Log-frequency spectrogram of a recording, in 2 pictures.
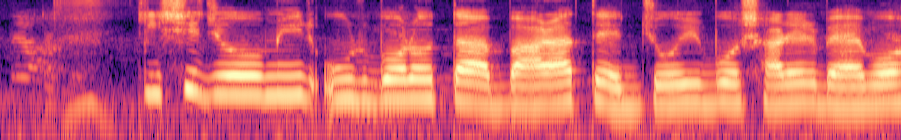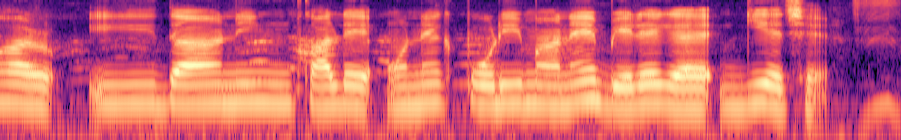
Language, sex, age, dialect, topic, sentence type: Bengali, female, 25-30, Standard Colloquial, agriculture, statement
